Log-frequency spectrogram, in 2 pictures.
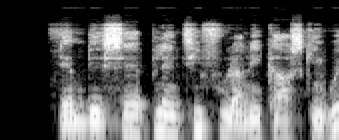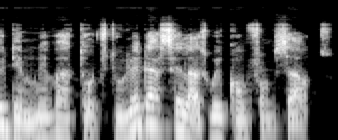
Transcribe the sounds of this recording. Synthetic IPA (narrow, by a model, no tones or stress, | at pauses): dɛ̃mdesɛplɛ̃ntifulanĩkalskĩnwedɛ̃mnɛvatɔt͡ʃtulɛdasɛlaswekʰɔ̃mfɹɔ̃msaʊt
